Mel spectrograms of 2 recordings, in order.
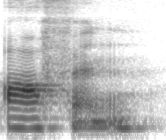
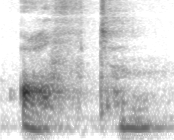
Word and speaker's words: often: Often or often? Actually, both are correct. I like often.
